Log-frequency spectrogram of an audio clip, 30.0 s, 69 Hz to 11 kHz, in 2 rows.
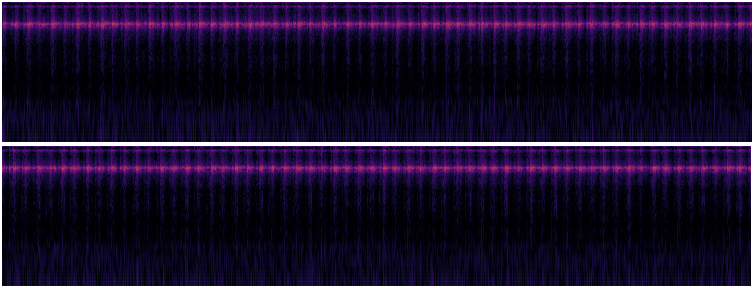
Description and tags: Stereo (large diaphragm condenser (SCM900) and dynamic (SM58) with slight phase adjustment. 122 bpm with tempo embedded with file from Presonus Studio One.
